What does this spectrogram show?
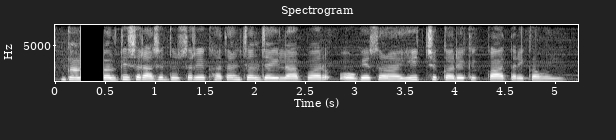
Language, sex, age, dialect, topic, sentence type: Bhojpuri, female, 18-24, Southern / Standard, banking, question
